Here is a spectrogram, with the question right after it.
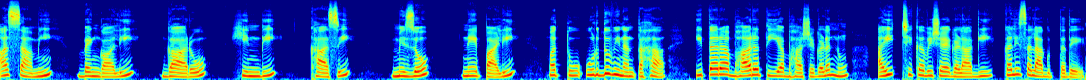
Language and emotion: Kannada, neutral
